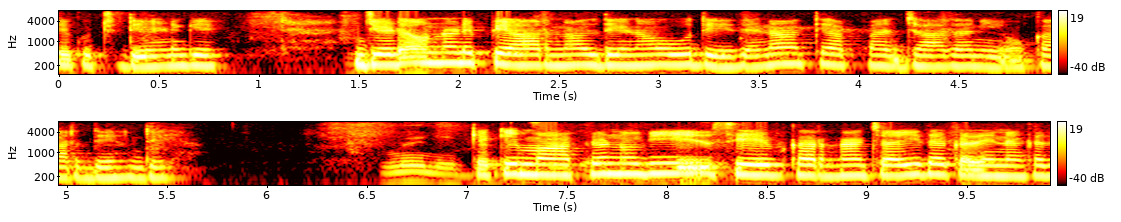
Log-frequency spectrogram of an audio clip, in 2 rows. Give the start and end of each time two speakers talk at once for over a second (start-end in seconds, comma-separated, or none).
7.0-8.7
